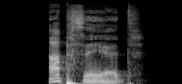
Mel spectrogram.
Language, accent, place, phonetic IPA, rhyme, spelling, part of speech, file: German, Germany, Berlin, [ˈapˌzɛːət], -apzɛːət, absähet, verb, De-absähet.ogg
- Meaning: second-person plural dependent subjunctive II of absehen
